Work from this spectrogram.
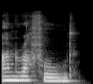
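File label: "unruffled", English, British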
